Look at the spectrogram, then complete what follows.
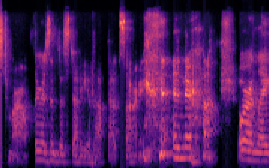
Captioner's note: laughs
